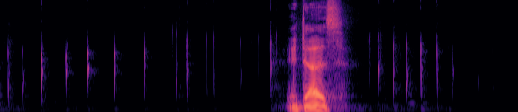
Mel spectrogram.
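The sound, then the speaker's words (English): Crisp keyboard-like typing clicks made by mouth, imitating the sound of an Apple keyboard with keyboard sounds on: a steady run of small sharp taps, briefly interrupted by a short spoken reply before the clicking resumes. “I think I can do a good Apple keyboard sound.”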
